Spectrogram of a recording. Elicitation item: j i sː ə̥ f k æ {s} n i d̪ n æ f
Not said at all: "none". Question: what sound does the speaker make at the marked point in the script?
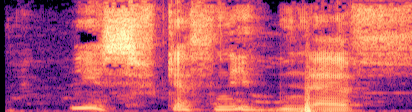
θ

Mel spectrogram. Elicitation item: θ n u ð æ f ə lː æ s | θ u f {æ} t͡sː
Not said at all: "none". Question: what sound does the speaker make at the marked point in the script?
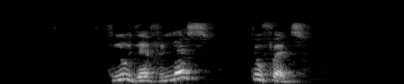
æ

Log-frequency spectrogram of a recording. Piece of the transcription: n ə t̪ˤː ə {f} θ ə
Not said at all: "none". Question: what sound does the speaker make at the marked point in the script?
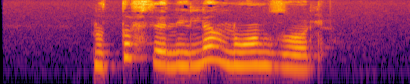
f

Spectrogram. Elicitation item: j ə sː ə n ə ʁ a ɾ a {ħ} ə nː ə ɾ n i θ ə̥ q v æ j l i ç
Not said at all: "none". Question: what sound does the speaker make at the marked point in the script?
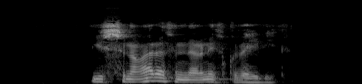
θ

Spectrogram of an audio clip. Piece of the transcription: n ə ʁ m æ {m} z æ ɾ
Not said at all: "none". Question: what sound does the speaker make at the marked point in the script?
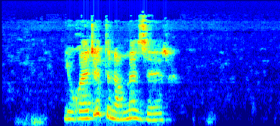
none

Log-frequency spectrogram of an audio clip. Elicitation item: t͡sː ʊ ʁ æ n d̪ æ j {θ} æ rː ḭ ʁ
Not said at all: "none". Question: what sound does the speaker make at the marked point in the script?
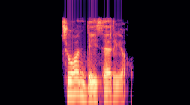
θ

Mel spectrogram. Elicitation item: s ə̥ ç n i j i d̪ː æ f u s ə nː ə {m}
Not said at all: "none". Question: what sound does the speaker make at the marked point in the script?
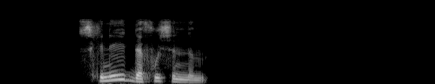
m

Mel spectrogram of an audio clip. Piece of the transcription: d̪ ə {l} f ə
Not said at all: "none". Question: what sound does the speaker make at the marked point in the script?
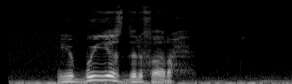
l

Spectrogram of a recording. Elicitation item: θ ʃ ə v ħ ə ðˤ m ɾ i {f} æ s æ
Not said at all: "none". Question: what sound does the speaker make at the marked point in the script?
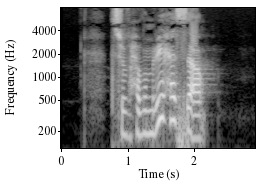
ħ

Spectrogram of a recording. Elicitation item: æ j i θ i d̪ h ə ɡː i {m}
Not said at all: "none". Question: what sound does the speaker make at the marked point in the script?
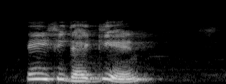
n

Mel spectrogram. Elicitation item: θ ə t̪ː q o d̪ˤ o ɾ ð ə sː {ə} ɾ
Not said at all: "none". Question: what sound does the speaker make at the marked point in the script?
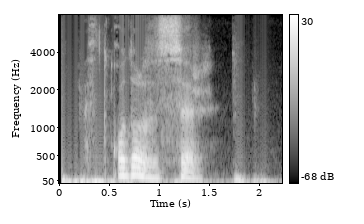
ə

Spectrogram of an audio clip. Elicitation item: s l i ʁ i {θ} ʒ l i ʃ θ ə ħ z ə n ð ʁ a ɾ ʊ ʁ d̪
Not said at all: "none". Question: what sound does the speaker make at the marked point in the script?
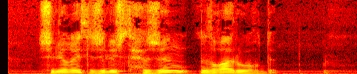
θ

